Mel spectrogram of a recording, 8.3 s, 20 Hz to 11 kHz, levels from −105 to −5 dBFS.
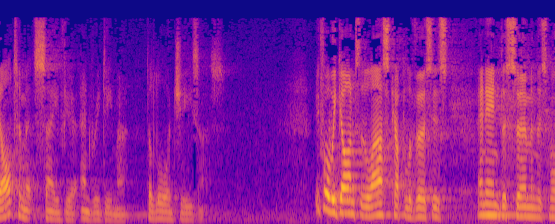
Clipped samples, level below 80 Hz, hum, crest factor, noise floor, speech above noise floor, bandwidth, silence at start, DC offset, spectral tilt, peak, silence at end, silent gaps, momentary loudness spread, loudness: under 0.1%; -66 dBFS; none; 20 dB; -63 dBFS; 32 dB; 8.8 kHz; 0 s; under 0.1%; -4 dB/octave; -12 dBFS; 0 s; none; 21 LU; -30 LUFS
